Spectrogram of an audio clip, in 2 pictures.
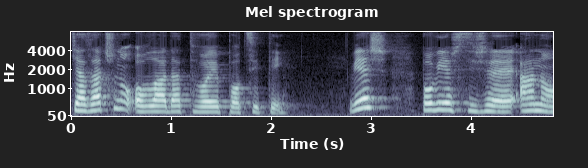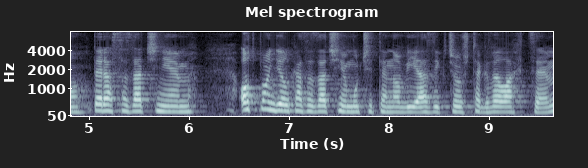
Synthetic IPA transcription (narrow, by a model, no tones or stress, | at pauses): cazat͡ʃnuːʔɔʋlaːd̪ac̚t̪ːʋɔjɛpɔt͡sit̪i | ʋɪɛʃ | pɔʋɪɛʃsiʒɛaːnɔt̪ɛɾasːazat͡ʃɲɛm | ʔɔt̪pɔɲɟɛlkasazat͡ʃɲɛmut͡ʃic̚t̪ɛnːɔʋiːjazikt͡ʃɔuʃt̪aɡʋɛʎaxt͡sɛm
